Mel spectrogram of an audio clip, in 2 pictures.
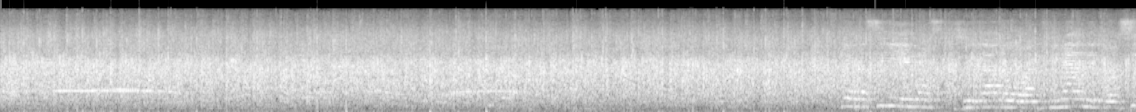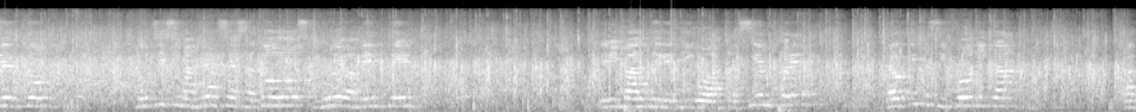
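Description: A large audience applauds loudly in a hall.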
